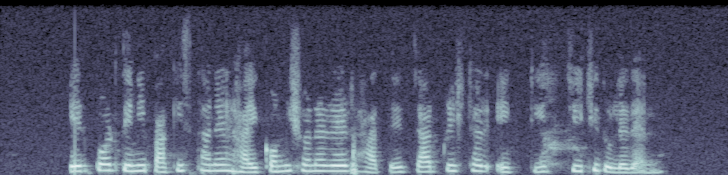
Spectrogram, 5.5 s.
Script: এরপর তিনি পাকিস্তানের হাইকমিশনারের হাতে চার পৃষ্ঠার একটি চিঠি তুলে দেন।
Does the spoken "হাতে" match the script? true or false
true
